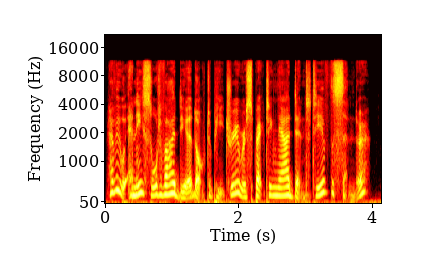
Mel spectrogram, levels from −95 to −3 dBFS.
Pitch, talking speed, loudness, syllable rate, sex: 200 Hz, 205 wpm, -18 LUFS, 5.9 syllables/s, female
